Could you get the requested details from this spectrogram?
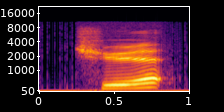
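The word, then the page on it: que: tone 2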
